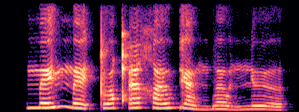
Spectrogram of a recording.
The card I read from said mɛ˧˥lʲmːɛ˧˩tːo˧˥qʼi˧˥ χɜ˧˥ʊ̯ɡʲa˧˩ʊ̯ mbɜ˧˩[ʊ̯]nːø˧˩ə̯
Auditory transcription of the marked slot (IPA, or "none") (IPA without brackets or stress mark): ʊ̯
